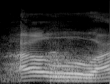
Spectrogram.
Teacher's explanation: Hamzah ni kena jaga, sempurnakan bunyi Hamzah. Hamzah di atas. Betul-betul tahan, syiddah, tertahan suara.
